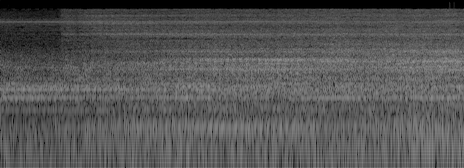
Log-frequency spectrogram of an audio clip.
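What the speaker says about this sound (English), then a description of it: "So that's a basic cut with a spindle gouge" A spindle gouge cuts into spinning wood on a lathe during pen turning, a continuous close hiss over a low motor hum that builds slightly in loudness, with no talking.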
